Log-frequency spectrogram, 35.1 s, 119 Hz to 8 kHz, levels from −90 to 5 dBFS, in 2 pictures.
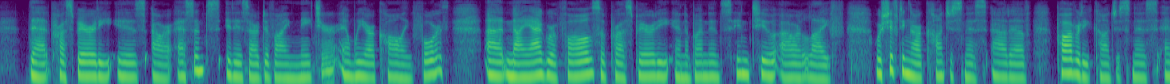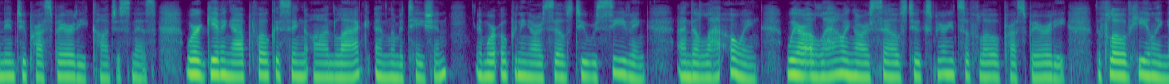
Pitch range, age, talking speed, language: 170-190 Hz, 60-79, 115 wpm, English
